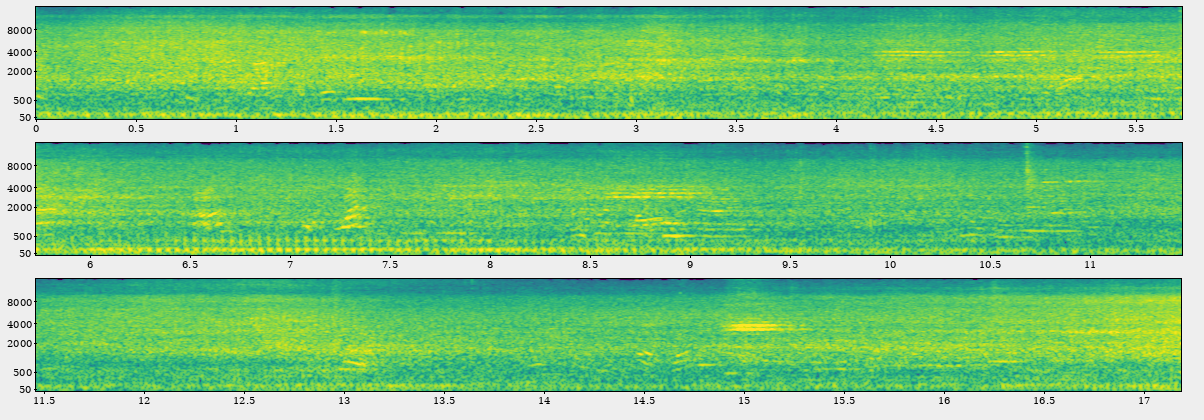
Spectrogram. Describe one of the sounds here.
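Motor scooters hum past on a street.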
